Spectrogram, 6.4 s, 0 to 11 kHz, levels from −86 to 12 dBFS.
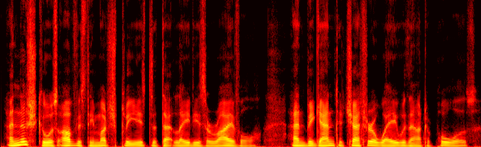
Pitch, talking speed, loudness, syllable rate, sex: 125 Hz, 160 wpm, -18 LUFS, 5.2 syllables/s, male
